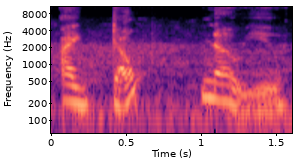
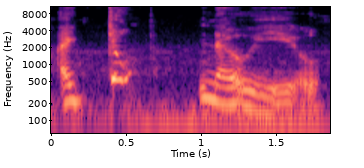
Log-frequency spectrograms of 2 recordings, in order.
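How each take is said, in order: First: A hint of the stranger's flat denial; lightly voiced quote, pitch dropping on know you; imitating the woman. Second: Hammed-up replay of the stranger's odd denial; imitating the woman. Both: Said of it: "That's how she said it, exactly like that".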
